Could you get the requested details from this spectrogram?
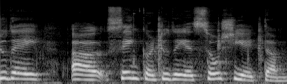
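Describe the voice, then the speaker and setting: A woman's fairly high voice with a German accent at a moderate pace over noticeable background noise. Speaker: professor. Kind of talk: interview talk about research. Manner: halting, many fillers.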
